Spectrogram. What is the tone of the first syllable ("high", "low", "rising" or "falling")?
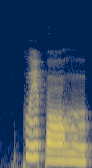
high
